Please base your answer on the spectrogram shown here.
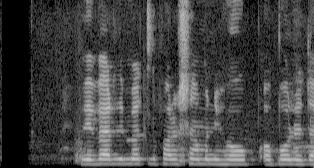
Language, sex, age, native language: Icelandic, male, 12, Icelandic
